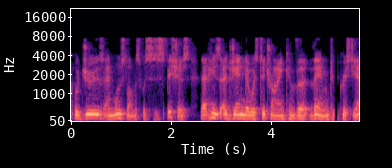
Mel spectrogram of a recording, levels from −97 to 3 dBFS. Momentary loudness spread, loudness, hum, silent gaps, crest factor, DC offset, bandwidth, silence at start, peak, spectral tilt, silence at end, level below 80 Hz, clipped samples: 12 LU; -23 LUFS; none; none; 14 dB; under 0.1%; 8 kHz; 0 s; -8 dBFS; -5.5 dB/octave; 0 s; -58 dBFS; under 0.1%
